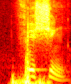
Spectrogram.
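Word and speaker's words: phishing: Fishing. Fishing. You know, email fishing. It's phonetically pronounced the same, spelled different.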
